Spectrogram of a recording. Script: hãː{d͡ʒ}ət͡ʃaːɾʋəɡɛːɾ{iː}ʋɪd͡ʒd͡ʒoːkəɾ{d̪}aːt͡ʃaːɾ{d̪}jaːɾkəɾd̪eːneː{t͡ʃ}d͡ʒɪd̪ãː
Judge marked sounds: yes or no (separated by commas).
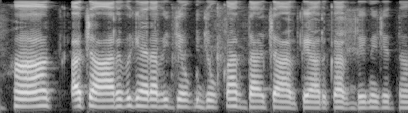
no, no, yes, no, no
